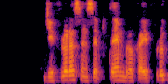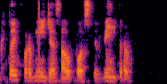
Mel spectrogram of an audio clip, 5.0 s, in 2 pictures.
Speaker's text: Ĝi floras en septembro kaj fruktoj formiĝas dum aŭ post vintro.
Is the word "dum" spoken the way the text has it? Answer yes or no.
no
